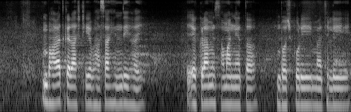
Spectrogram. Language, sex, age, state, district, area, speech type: Maithili, male, 30-45, Bihar, Purnia, urban, spontaneous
